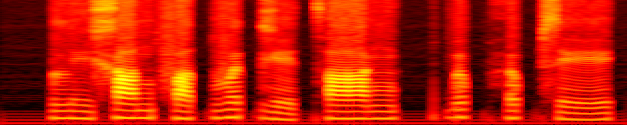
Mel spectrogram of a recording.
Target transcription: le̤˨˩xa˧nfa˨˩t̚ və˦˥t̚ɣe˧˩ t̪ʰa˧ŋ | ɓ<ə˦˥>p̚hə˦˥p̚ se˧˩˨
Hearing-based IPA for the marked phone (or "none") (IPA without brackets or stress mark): ə˦˥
